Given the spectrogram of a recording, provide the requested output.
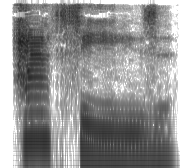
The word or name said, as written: halfsies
